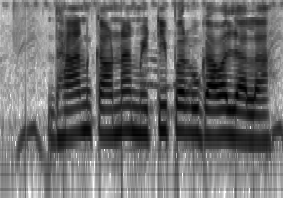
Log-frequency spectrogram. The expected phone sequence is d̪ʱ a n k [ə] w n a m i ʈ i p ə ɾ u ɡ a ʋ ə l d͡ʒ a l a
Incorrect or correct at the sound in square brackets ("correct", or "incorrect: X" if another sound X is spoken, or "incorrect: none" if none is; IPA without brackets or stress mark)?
incorrect: a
